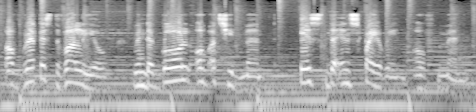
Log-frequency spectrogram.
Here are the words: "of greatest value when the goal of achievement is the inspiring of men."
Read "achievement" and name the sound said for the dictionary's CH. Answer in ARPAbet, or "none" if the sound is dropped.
CH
